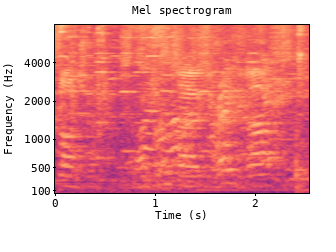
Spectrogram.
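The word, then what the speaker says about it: sláinte: Okay, so it's spelled S-L-A-I-N-T-E. You'll see it written down, but it's pronounced as though it's got a C-H in it, so it's pronounced slauncher.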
